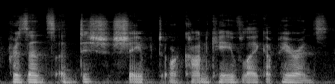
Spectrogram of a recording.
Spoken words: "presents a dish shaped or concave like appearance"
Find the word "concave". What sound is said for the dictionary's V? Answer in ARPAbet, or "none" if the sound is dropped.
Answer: V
